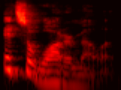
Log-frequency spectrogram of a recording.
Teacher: I am going to use the article a, but I'm going to pronounce it with the schwa sound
